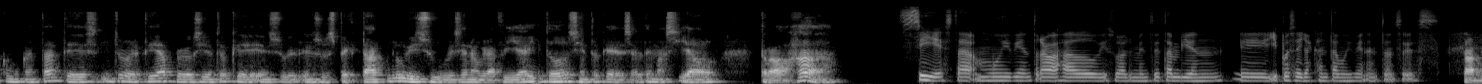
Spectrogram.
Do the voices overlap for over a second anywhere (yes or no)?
no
